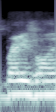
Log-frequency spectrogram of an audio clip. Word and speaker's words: Brazil: the side spelled this way how would you pronounce that brazil okay yeah so what i call that brazil now if you're in indiana it's brazil nice that's brazel indiana um how about this how would you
